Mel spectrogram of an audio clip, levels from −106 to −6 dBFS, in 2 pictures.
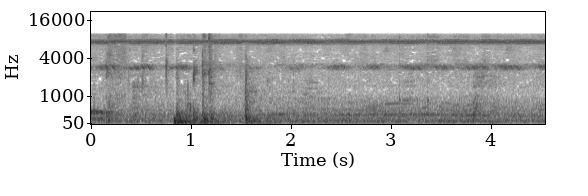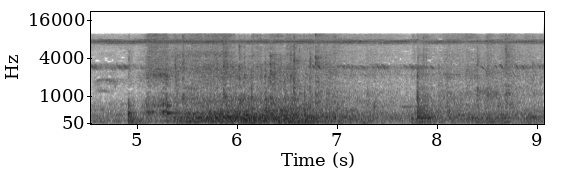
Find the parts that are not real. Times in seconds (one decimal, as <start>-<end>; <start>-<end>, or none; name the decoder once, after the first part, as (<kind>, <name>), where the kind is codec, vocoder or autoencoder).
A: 7.9-9.1 (vocoder, BigVGAN v2)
